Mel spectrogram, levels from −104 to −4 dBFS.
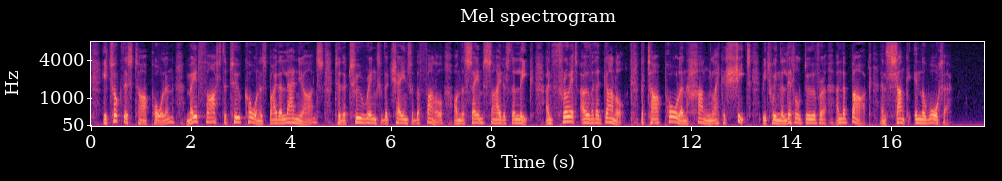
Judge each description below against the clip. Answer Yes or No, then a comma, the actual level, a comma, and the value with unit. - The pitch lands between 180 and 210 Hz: No, low, 125 Hz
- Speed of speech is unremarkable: Yes, average, 180 wpm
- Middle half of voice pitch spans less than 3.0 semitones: No, average, 3.5 semitones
